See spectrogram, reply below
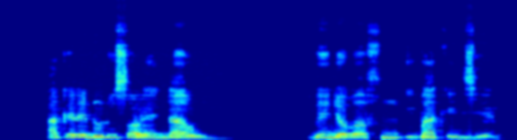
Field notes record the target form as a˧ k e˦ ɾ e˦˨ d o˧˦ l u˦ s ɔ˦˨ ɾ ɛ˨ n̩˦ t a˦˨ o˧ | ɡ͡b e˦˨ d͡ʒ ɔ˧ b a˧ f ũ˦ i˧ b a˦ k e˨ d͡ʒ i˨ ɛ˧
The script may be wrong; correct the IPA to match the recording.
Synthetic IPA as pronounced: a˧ k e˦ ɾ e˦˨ d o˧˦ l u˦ s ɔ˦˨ ɾ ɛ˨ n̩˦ d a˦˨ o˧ | ɡ͡b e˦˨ d͡ʒ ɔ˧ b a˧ f ũ˦ i˧ ɡ͡b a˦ k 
